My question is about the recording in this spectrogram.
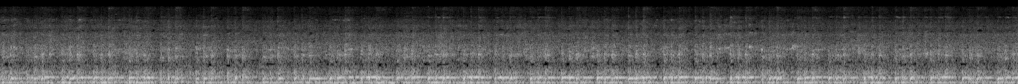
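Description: Long freight train of hopper wagons rolling past on the rails: a steady rumble with a wavering hum over it.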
